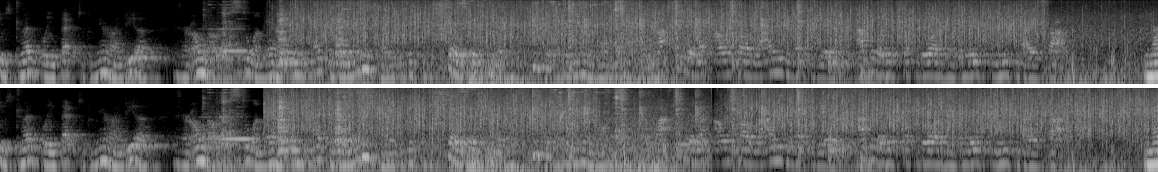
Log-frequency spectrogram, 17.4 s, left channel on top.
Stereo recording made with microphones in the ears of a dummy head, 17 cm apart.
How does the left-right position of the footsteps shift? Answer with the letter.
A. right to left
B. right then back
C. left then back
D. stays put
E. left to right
C.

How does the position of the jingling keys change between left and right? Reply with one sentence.
You can hear the jingling keys travel towards the left.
